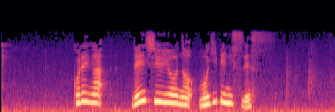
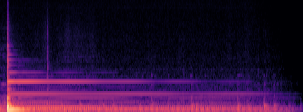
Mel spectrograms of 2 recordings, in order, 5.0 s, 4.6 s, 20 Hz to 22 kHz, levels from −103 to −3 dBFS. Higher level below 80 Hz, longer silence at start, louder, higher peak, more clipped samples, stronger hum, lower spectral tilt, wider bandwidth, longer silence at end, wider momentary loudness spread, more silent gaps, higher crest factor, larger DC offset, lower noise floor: first, -42 dBFS vs -50 dBFS; first, 1.1 s vs 0.1 s; first, -14 LUFS vs -29 LUFS; about the same, -2 dBFS vs -2 dBFS; neither; neither; second, -7 dB/octave vs -10 dB/octave; first, 7.6 kHz vs 5.2 kHz; second, 1.2 s vs 3.35 s; second, 9 LU vs 22 LU; neither; second, 14 dB vs 28 dB; neither; second, -42 dBFS vs -58 dBFS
